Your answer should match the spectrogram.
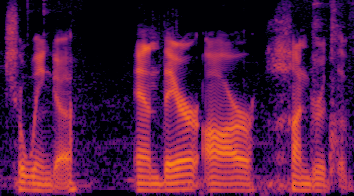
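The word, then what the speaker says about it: chwinga: is yet but yes they are pronounced chawinga and there are hundreds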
